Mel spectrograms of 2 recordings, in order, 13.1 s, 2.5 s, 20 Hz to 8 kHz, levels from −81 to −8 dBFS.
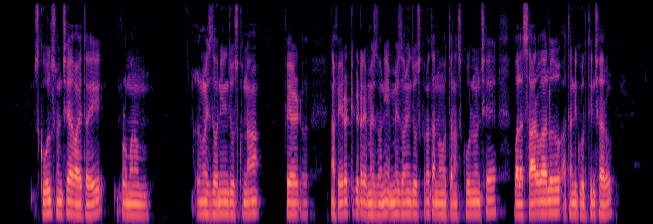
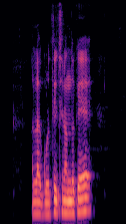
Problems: background sounds at intervals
